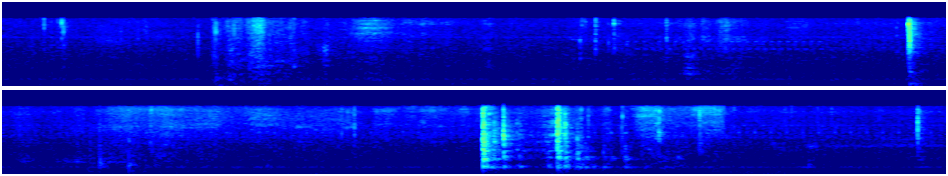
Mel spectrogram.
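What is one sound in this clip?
A plastic plate clatters as hands slide it onto a surface.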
